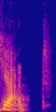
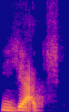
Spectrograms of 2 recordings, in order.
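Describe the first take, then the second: First: The word ends with a 't' sound. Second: The word ends with a 'ch' sound. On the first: The speaker calls it right. "इसमें हमारा सी एच silent होता है" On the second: The speaker calls it wrong. "But ये है गलत।"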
